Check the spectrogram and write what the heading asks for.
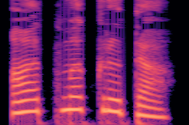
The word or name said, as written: ಆತ್ಮೀಕೃತ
